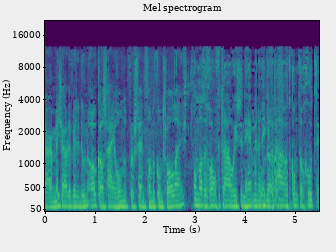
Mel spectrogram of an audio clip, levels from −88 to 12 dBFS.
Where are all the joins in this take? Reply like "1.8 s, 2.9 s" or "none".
none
